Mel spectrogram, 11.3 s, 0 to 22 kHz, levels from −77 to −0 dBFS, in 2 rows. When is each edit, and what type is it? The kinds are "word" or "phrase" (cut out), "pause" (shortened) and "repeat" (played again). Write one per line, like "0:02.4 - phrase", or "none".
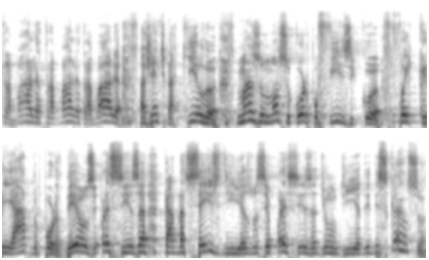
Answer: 0:01.1 - word
0:02.2 - phrase
0:05.2 - word
0:06.9 - phrase
0:08.1 - word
